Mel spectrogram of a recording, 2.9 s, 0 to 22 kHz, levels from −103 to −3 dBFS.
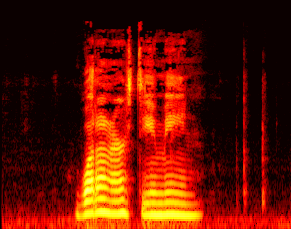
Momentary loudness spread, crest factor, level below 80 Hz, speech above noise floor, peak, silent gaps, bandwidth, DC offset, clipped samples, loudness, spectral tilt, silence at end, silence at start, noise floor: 9 LU; 20 dB; -60 dBFS; 41 dB; -6 dBFS; none; 12 kHz; under 0.1%; under 0.1%; -23 LUFS; -5.5 dB/octave; 0.9 s; 0.75 s; -64 dBFS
